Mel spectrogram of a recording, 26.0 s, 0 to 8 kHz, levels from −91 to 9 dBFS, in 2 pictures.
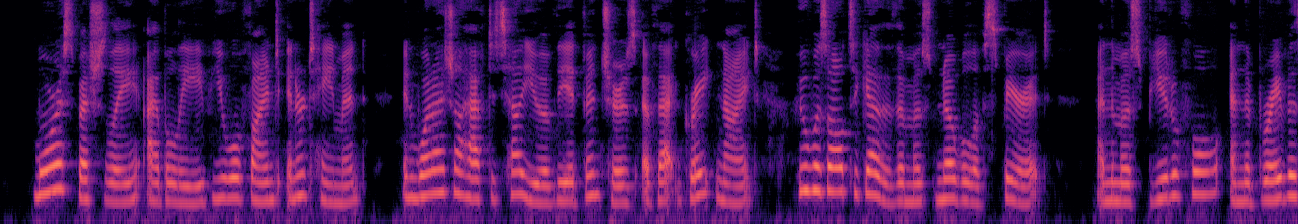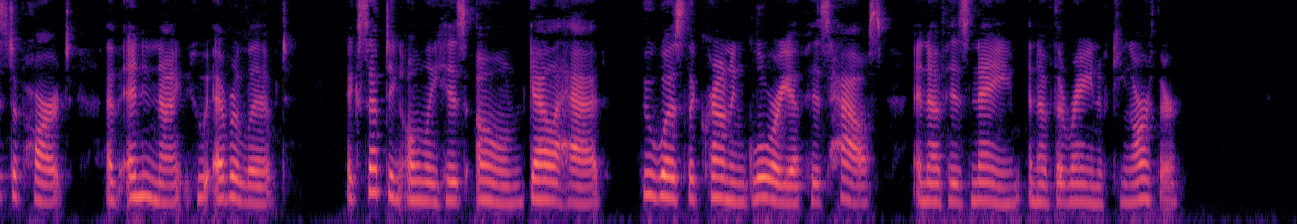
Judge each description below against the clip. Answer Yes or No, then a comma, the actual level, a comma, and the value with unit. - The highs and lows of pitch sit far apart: No, average, 3.6 semitones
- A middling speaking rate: Yes, average, 165 wpm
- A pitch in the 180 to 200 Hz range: No, high, 220 Hz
